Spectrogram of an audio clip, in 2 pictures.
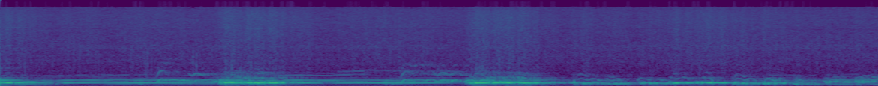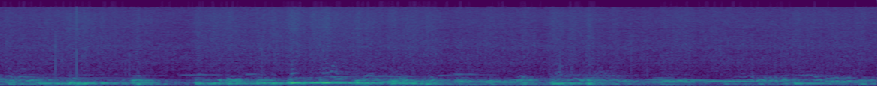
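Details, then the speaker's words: Orchestral music heavily muffled, only dull low tones and no clear high notes: simulation of Beethoven's profound hearing loss, which began in the upper octaves, with ears whistling and buzzing day and night. "my hearing grows worse and worse my ears whistle and buzz continually day and night"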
